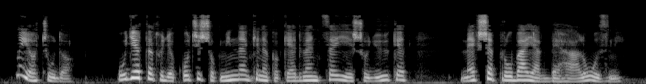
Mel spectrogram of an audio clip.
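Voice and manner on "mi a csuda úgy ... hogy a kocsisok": plain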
